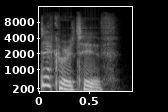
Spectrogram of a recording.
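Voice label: "decorative", British English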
